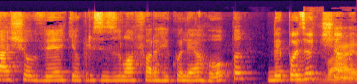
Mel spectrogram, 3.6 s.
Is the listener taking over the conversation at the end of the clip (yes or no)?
yes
